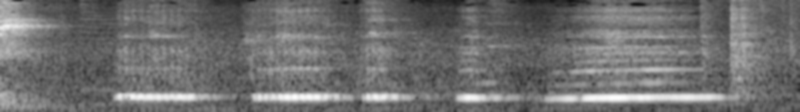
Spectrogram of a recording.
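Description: Mouth-blown juriti bird call imitating a white-tipped dove: a run of low, clear hoots, the last held longest and rising slightly. It is tuned to the call of a female dove.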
